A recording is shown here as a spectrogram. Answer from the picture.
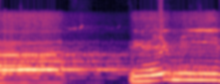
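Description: An elderly man's voice singing a Hindi devotional bhajan in a chant-like folk style. He holds a long sung note that fades away. About a second and a half in, a new phrase starts with an upward swoop in pitch and is then held steady.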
